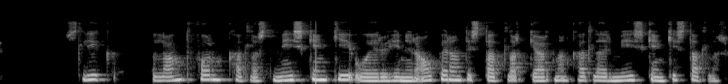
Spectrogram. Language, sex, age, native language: Icelandic, female, 50-59, Icelandic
